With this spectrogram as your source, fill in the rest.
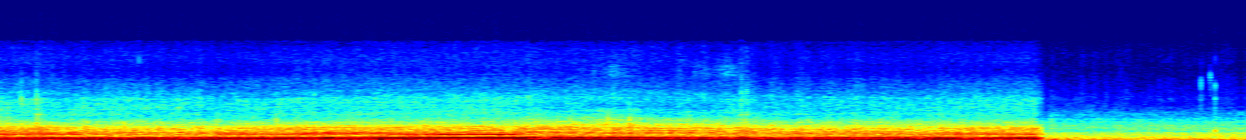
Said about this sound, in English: you can hear Cody McKinney. He's riding that, got that thing in neutral, just coasting along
